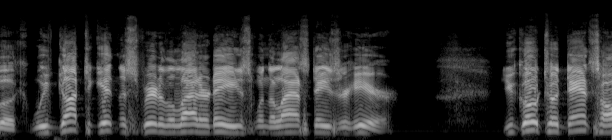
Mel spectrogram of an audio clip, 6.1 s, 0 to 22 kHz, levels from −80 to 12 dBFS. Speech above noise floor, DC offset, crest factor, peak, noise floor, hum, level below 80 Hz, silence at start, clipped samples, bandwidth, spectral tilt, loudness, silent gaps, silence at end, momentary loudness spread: 41 dB; under 0.1%; 18 dB; -2 dBFS; -61 dBFS; none; -80 dBFS; 0 s; under 0.1%; 15 kHz; -1.5 dB/octave; -17 LUFS; none; 0 s; 10 LU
